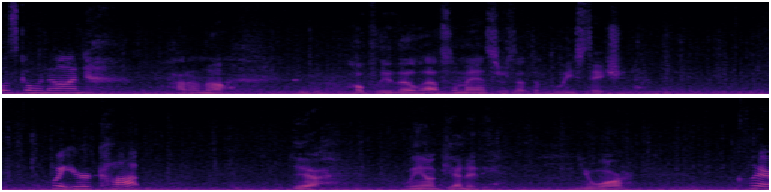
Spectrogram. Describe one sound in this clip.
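A young man answers calmly.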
